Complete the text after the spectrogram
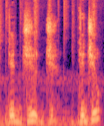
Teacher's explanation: we changed that to a j sound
